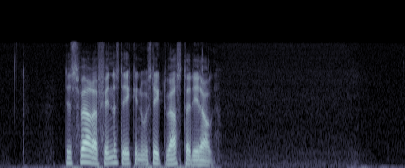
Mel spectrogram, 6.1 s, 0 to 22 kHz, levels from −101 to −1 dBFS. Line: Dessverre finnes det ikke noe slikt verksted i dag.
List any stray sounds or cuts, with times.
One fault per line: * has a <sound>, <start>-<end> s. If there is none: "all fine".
all fine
